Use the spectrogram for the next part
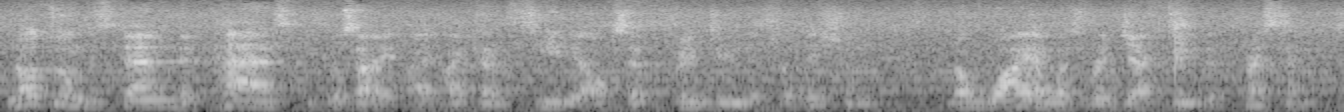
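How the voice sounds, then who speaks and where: Halting man on a panel. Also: fairly high pitch, animated, music in the background. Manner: halting, many restarts and fillers. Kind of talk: panel discussion answer. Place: gallery bookshop room with audience. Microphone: far camera. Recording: echoey room from far off, loud air conditioning hum.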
